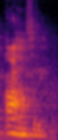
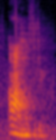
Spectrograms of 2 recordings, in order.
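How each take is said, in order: The two takes are said the same way.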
